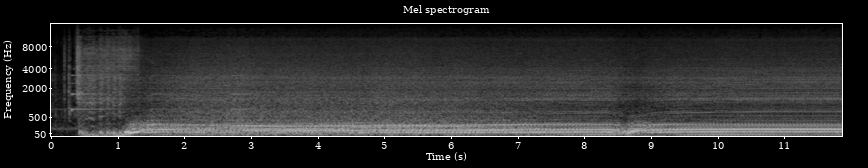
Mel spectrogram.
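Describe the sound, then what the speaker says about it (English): A Toyota Tundra pickup, which had been in limp mode, starts up with a brief crank and settles into a loud, close idle, with one quick throttle surge and dip partway through and no talking. "I did get that one weird throttle surge."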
